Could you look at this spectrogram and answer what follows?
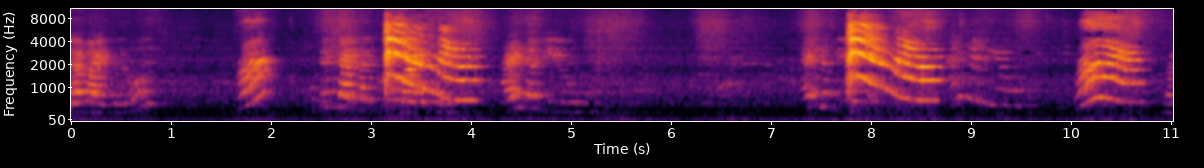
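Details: Parrot kept as a pet giving a series of bright, falling, nasal cries. Two loud peaks stand out among quieter, shorter squeaks and chattering notes.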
